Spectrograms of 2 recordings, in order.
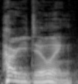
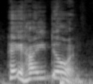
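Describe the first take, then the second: First: It sounds annoyed and suspicious. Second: It sounds warm and friendly.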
